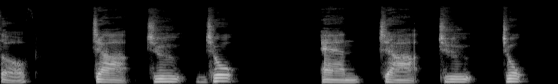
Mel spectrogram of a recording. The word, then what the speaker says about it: ぢゃ: First off, じゃ, じゅ, じょ and ぢゃ, ぢゅ, ぢょ: These are pronounced in exactly the same way, but we use じゃ, じゅ, じょ almost all the time.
